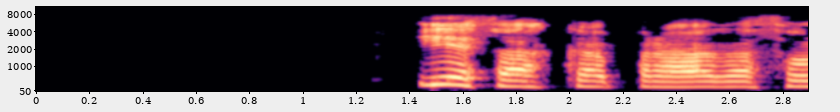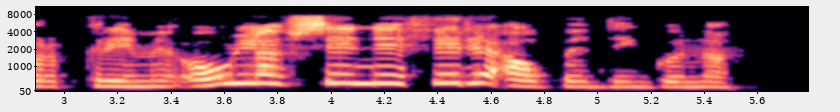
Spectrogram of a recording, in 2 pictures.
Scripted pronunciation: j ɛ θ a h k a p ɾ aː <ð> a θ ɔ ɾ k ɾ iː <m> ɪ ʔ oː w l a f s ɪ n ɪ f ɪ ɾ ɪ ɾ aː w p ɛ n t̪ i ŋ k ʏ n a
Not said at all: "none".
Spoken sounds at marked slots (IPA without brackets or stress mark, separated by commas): ɣ, m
